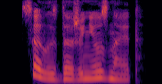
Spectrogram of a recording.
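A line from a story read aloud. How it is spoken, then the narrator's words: Smug snort. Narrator (Russian): самодовольно хмыкнул Киллиан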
